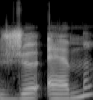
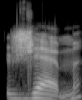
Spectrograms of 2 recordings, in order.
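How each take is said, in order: First: Je and aime are said as separate syllables. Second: Je shrinks to a j sound joined to aime. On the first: The speaker calls it wrong. "instead of saying je aime" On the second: The speaker calls it right. "you're going to say j'aime to make it flow a little bit more smoothly"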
